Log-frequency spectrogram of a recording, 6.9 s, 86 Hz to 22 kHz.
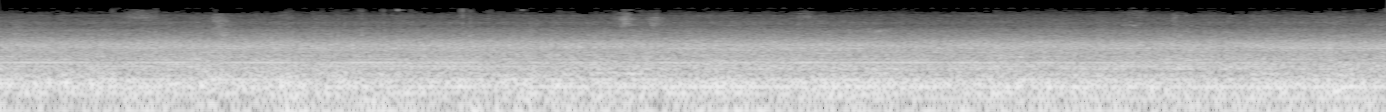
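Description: Running sound inside the motor car of a 103-series electric train at steady speed: a constant rumble from the wheels and running gear with a steady high whine over it.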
